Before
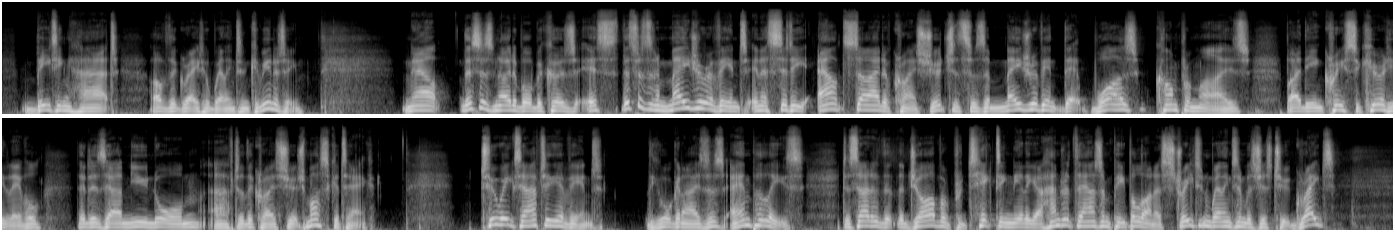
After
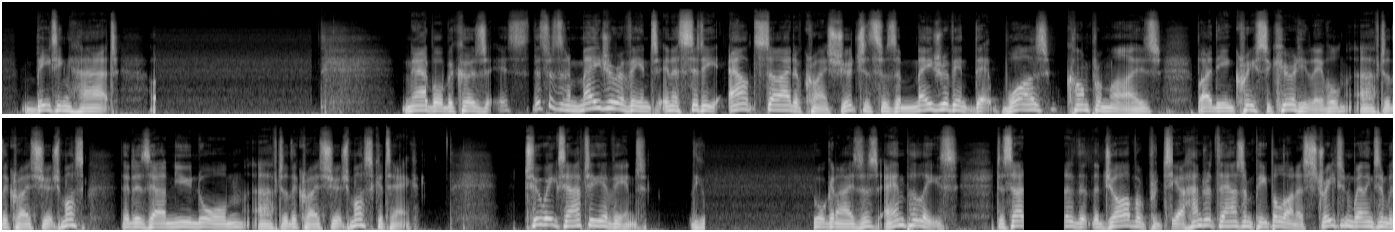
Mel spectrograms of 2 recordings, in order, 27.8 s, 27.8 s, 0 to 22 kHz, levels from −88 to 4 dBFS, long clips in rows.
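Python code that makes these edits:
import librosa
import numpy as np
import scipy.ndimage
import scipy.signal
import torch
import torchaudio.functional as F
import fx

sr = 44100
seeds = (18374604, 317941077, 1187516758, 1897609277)

y = fx.edit(x, sr, fx.room_tone_fill(start_s=1.53, length_s=1.56),
    fx.cut(start_s=4.23, length_s=0.89),
    fx.fade_in_from(start_s=5.78, length_s=1.05, floor_db=-20.5),
    fx.duplicate(start_s=15.83, length_s=1.33, to_s=14.27),
    fx.insert_room_tone(at_s=20.49, length_s=1.1),
    fx.insert_silence(at_s=22.58, length_s=0.41),
    fx.cut(start_s=23.66, length_s=0.53), tone=tone)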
